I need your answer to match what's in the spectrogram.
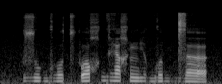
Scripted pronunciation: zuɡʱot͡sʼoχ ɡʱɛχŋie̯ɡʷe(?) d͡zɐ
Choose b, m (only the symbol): b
